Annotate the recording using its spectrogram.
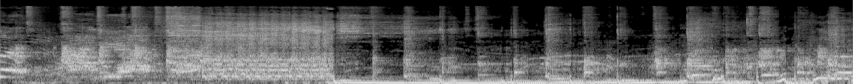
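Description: Live go-go band music: a steady drum and percussion beat over bass. The bass drops out near the start and comes back about three and a half seconds in.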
